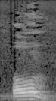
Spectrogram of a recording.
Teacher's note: ठीक है, प्लुत स्वर, इस स्वर के उच्चारण में ह्रस्व स्वर से 3 गुना समय लगता है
